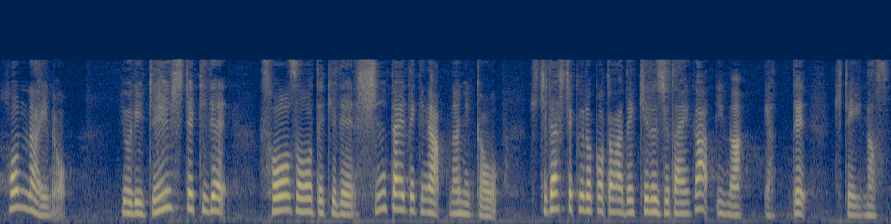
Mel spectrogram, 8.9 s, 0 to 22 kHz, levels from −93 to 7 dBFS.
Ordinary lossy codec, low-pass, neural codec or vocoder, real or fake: none; none; codec, 16 kHz, 1.1 kbps, Voila-Tokenizer; fake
